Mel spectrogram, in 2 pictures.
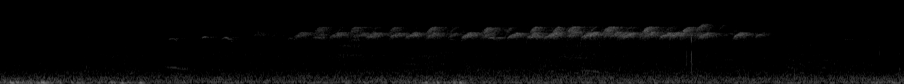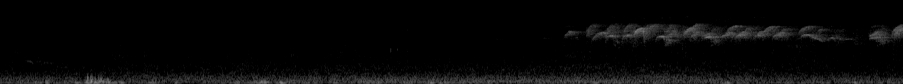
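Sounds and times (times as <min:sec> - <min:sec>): songbird chirping: 0:00.4 - 0:09.7, 0:13.9 - 0:18.0.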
